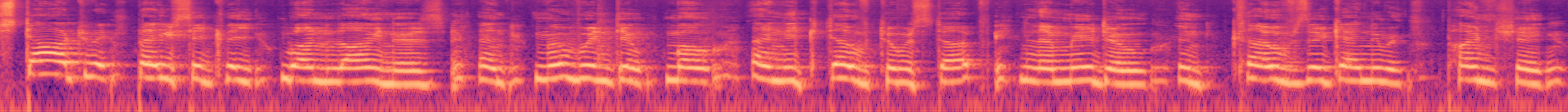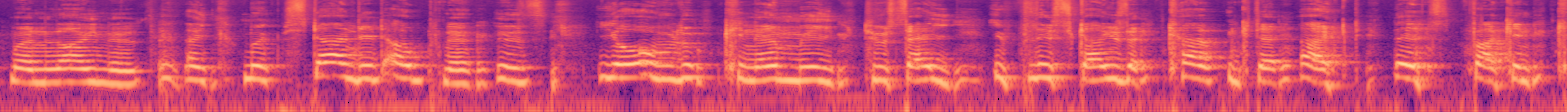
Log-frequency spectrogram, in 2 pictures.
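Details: Adult male comedian with cerebral palsy speaking in an interview; dysarthria (cerebral palsy).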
